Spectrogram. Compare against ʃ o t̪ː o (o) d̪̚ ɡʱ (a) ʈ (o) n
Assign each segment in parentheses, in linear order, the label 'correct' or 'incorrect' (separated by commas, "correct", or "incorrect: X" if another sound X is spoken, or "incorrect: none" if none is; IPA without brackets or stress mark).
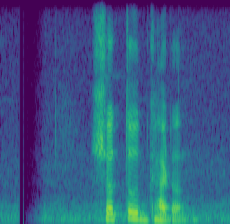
incorrect: u, correct, correct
